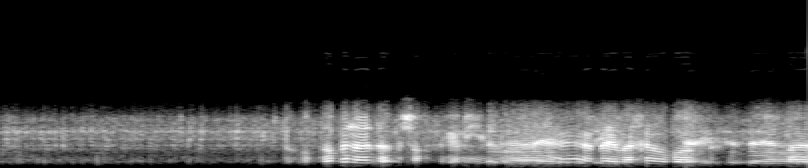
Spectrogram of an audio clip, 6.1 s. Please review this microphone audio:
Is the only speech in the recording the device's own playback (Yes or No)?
No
